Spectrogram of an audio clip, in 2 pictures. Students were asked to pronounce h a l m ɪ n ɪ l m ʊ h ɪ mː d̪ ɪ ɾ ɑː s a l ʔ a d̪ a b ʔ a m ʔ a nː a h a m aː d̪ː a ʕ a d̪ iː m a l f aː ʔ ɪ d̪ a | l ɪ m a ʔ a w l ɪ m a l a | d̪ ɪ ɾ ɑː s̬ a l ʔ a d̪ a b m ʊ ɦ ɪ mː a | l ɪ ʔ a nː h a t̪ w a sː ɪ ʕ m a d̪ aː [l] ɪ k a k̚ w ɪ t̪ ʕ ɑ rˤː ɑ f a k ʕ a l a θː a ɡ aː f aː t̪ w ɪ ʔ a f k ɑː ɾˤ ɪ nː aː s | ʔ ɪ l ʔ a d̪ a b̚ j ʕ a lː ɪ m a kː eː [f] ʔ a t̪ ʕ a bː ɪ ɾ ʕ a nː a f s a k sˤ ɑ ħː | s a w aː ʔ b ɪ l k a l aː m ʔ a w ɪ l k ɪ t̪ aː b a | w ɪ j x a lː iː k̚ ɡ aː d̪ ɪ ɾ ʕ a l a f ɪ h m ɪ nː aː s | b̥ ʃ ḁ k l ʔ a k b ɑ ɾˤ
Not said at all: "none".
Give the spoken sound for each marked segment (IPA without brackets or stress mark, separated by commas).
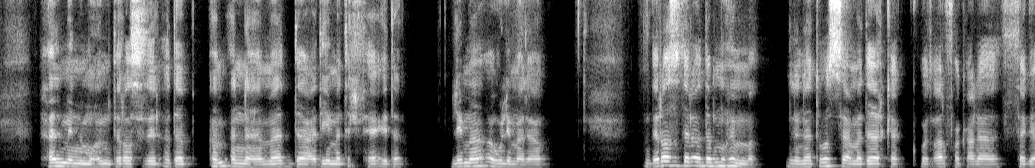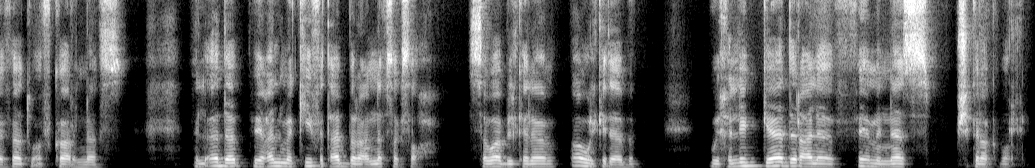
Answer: ɾ, f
